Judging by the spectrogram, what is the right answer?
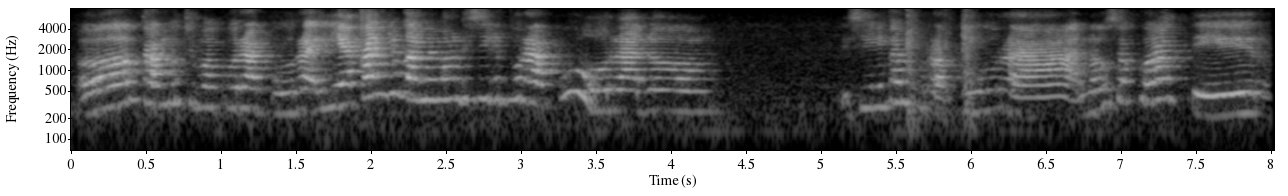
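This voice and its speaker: Woman live-stream host with a Makassar lilt, teasing and coaxing, high voice, roomy echo. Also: expressive, normal speed, bright, forceful tone, slight background noise. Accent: Makassar Indonesian. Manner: playful, coaxing viewers to like and subscribe; teasing mock-sympathy. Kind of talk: casual live stream chat reading viewer comments. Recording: echoey room, voice a bit far from the mic.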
